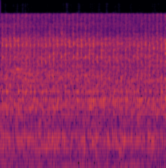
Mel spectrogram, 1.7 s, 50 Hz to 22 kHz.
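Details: 2021 Geely Coolray engine after replacing a faulty injector and spark plug that caused misfire and shaking; steady, even idle with constant level, no stumbles, check engine light gone.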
